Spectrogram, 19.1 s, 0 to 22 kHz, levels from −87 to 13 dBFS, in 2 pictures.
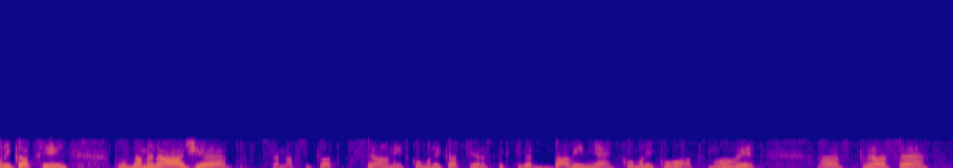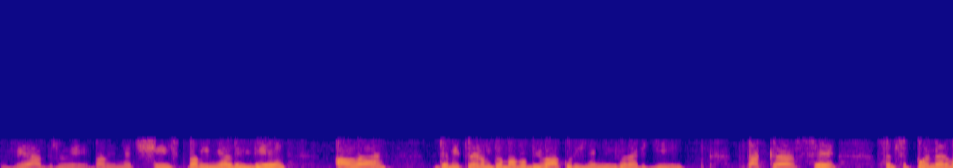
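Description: Tandem speech coding runs the whole way through: the speech sounds like it went through three low-rate speech coders in a row, likely ending at something like G.723.1. Each one re-codes the last one's damage, so it's rough, warbly and muffled, with nothing above 3.8 kHz.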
